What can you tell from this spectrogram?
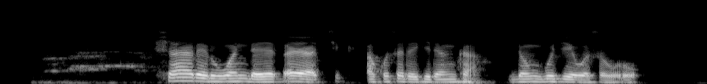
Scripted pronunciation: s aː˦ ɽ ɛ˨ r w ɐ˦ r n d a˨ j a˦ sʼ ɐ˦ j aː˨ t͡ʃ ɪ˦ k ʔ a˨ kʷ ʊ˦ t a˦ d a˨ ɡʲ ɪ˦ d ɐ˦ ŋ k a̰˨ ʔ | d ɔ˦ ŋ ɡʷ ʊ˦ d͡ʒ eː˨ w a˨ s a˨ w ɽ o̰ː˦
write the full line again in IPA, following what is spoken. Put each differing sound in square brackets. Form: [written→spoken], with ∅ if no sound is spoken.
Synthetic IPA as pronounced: [s→ʃ] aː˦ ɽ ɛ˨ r w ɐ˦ [r→∅] n d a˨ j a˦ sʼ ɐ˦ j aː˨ t͡ʃ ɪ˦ k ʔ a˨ kʷ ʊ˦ [t→s] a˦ d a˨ ɡʲ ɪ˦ d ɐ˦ ŋ k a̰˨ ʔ | d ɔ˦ ŋ ɡʷ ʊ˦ d͡ʒ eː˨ w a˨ s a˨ w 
